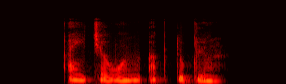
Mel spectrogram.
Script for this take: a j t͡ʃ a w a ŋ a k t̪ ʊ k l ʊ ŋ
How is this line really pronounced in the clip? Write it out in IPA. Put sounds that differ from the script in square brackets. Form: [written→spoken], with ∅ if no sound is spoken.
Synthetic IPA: a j t͡ʃ a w a ŋ a k t̪ ʊ k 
